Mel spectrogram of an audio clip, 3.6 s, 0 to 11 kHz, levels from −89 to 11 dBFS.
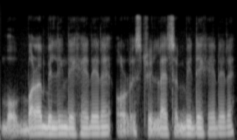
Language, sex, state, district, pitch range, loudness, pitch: Hindi, male, Arunachal Pradesh, Longding, 105-110 Hz, -18 LUFS, 105 Hz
